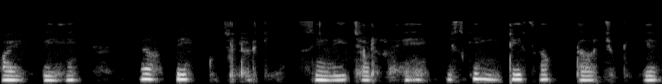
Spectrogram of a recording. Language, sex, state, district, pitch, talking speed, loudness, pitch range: Hindi, female, Bihar, Supaul, 215 Hz, 155 wpm, -17 LUFS, 200-230 Hz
